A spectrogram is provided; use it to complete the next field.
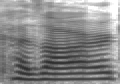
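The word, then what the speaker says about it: Ka-Zar: Etc and then even what how do you pronounce his name the Marvel guy Kazar Kazar Kazar Kazar I even like that little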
